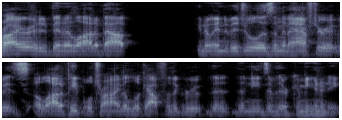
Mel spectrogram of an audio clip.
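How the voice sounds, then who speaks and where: Speaking at a fairly quick pace, a man uses a medium pitch. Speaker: high school teacher. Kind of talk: recorded lecture. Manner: fast.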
